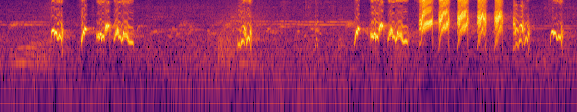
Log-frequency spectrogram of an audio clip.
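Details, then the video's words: Red-whiskered bulbul singing in summer sunshine, contest-singing training: bursts of rapid chirpy whistles, a lone note midway, then a dense fast string of bright high notes ending in a short phrase. "LUYỆN CHÀO MÀO HÓT ĐẤU/ CHIM CHÀO MÀO HÓT GIỮA NẮNG NGÀY HÈ/ CHÀO MÀO HÓT KÍCH CHIM MỘC SỔ GIỌNG HÓT"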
